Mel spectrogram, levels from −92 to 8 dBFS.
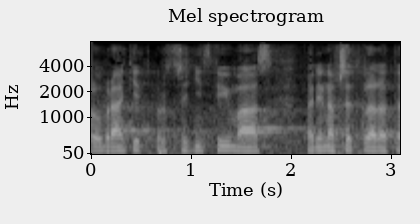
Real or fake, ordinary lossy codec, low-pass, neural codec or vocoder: real; AAC, 32 kbps; 7.2 kHz; none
